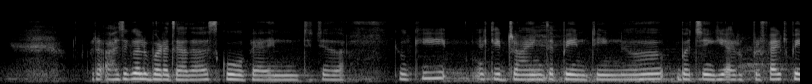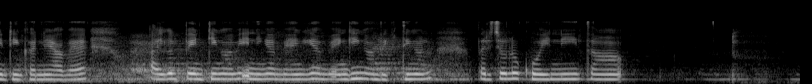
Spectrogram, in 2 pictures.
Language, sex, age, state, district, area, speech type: Dogri, female, 18-30, Jammu and Kashmir, Kathua, rural, spontaneous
